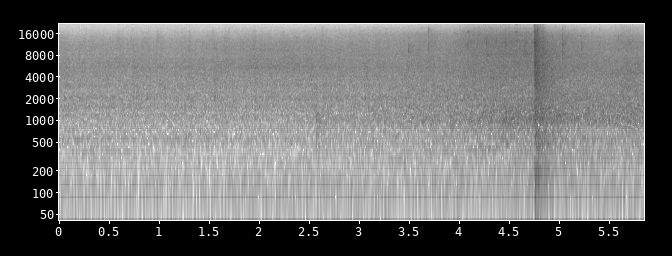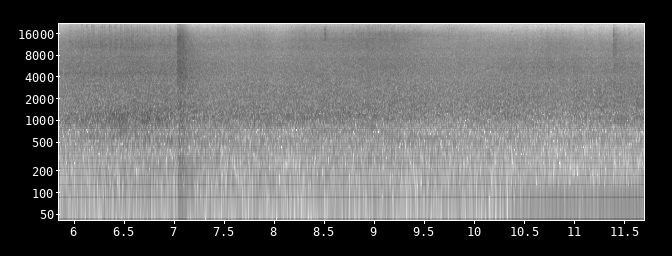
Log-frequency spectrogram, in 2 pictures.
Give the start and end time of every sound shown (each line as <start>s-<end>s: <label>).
0.0s-11.7s: car
0.0s-11.7s: car engine idling
2.5s-11.7s: car wheels rolling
